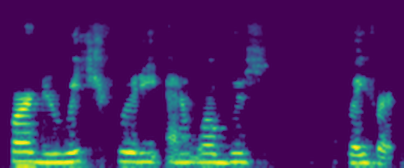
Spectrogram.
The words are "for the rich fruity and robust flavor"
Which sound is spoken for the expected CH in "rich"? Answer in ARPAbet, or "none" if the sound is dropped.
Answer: CH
